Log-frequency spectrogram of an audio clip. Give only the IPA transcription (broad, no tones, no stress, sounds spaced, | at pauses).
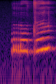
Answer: r o d ə l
